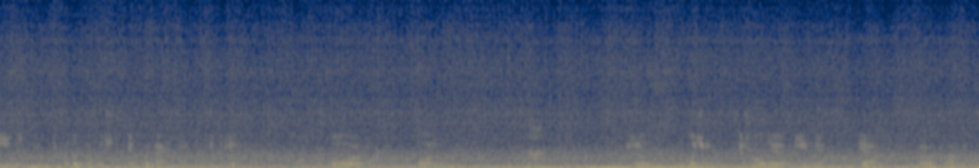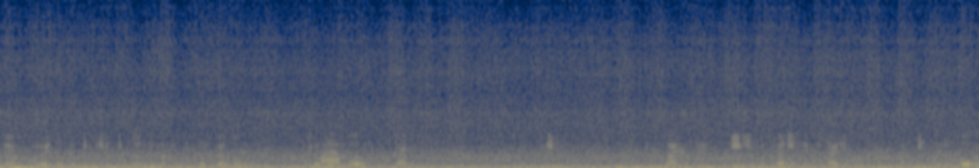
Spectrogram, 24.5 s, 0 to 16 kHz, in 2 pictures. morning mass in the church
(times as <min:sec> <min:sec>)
0:20.5 0:24.4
